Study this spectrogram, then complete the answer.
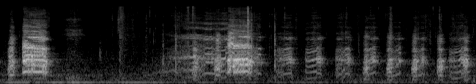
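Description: Hens on a backyard farm clucking in bursts of varied, close, fairly loud calls, with a steady low hum underneath.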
